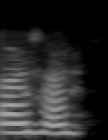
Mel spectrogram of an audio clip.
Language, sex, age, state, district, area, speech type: Assamese, female, 45-60, Assam, Dibrugarh, rural, conversation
